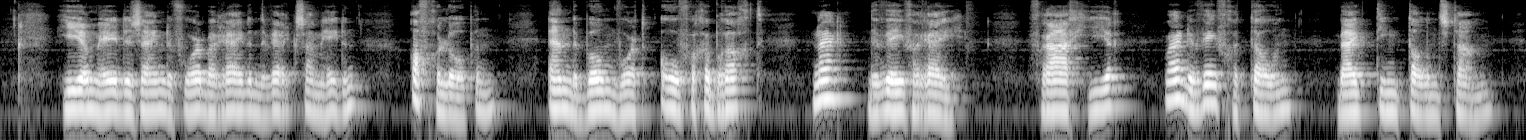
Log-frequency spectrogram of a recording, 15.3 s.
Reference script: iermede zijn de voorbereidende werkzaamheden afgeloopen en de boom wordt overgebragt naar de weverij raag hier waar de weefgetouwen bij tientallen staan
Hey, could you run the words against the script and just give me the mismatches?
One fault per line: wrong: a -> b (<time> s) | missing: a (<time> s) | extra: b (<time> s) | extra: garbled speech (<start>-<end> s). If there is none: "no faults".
no faults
